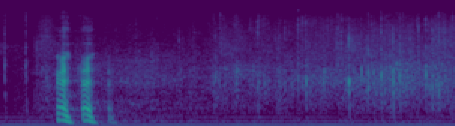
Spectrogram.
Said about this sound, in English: That's, yeah, good job. Golf clap.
